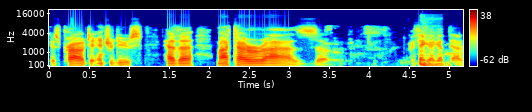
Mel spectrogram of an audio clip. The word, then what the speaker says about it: Matarazzo: So the Dorkening Network is proud to introduce Heather Matarazzo. I think I got that right. Did he say it right? Matarazzo.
